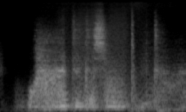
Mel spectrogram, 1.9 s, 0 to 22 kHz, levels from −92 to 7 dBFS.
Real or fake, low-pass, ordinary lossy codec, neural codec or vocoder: fake; none; none; codec, 44.1 kHz, 0.9 kbps, DAC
